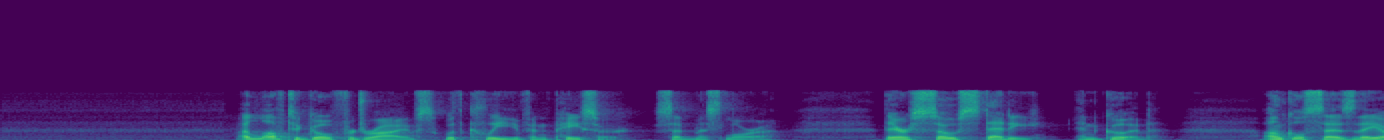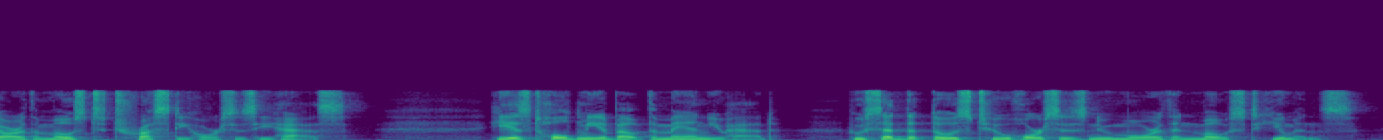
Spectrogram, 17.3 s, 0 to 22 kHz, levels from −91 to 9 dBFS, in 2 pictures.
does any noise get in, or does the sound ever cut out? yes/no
no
